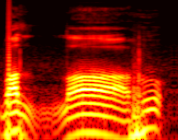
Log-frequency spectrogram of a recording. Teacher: اللہ کے لام کو موٹا پڑھیں گے کیونکہ اس سے پہلے لفظ پہ، حرف پہ زبر ہے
